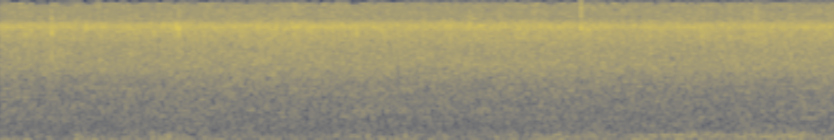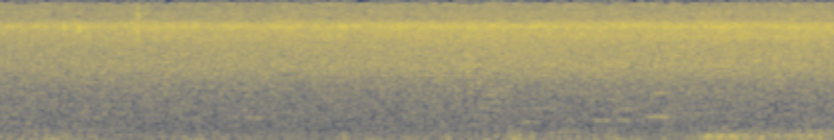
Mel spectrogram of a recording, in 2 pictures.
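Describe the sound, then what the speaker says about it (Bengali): Heavy rain pouring down at a railway platform, a dense, steady hiss of falling water that stays loud and even throughout, with a faint low rumble near the end. "এদিকে ততক্ষণে ভালোই বৃষ্টি শুরু হয়ে গেছে"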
